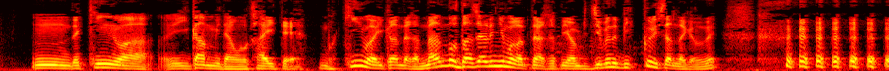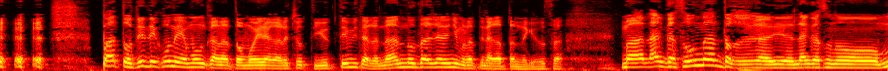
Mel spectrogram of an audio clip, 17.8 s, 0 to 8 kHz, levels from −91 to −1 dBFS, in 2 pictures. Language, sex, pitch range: Japanese, male, 110-180 Hz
